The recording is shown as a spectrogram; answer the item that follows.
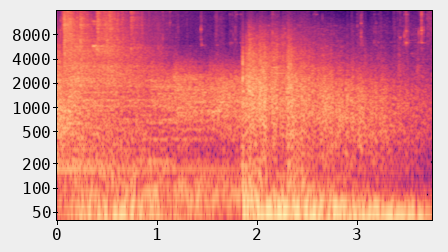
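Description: A century-old elevator, unused for about a hundred years, starts up with a loud, rough rumbling roar that jumps sharply louder partway through and stays heavy to the end.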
